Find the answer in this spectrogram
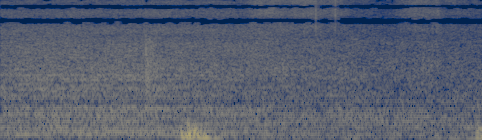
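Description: A single short, dull low thump about a second in, over a steady low room hum.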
